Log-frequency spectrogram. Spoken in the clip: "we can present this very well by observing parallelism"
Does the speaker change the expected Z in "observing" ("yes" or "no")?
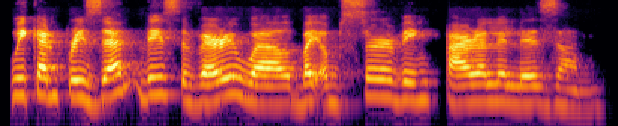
yes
